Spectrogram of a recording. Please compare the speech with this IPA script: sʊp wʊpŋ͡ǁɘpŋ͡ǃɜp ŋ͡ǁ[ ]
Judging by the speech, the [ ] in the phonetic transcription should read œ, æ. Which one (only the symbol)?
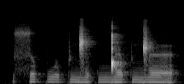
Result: œ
